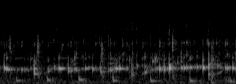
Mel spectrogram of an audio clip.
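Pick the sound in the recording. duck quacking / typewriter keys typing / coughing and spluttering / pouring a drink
pouring a drink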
